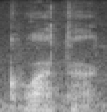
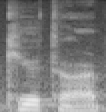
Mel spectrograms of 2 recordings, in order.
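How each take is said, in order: First: Qatar said as "KWAH-tah"; their pronunciation. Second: Qatar said as "KYOO-tar"; former pronunciation. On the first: Showing listeners how they say it, Qatar as "kwah-tah". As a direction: give Qatar a "kw" start and open final "ah". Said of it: "but they pronounce it". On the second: Recalling his old way of saying it to listeners, Qatar as "cue-tar". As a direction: start Qatar with a "cue" sound. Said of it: "I used to pronounce it". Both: Shown as a demonstration.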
